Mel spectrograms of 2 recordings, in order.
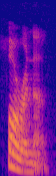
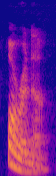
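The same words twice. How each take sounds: First: It is said in a British accent. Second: It is said in a British accent.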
